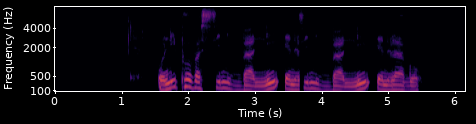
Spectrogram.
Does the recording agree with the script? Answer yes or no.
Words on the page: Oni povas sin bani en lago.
no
